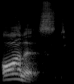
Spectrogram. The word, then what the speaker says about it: honest: ancient words for instance in words like our honor or honest the letter H is not pronounced in many words where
